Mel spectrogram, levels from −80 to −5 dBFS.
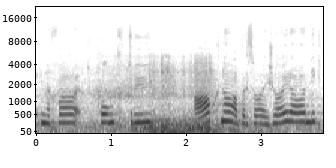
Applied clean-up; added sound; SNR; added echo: none; Wind; 4 dB; none.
